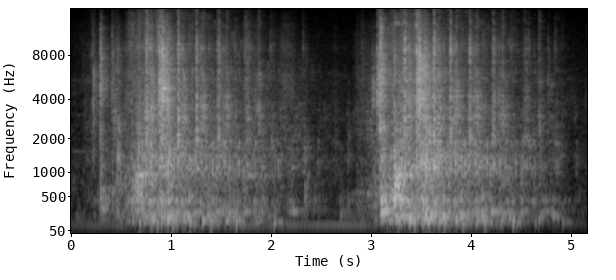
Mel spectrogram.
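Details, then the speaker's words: Honda HRR2156 push mower that runs and dies, new carburetor fitted: two pull-start attempts, brief sputtering bursts that fade without catching; throttle fully forward kicks the choke off instead of engaging it, suspected wrong choke linkage. "When you push the throttle all the way forward, it's supposed to activate the choke, but it wasn't. It was actually kicking the choke off."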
